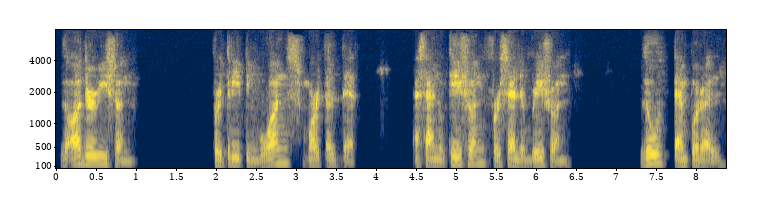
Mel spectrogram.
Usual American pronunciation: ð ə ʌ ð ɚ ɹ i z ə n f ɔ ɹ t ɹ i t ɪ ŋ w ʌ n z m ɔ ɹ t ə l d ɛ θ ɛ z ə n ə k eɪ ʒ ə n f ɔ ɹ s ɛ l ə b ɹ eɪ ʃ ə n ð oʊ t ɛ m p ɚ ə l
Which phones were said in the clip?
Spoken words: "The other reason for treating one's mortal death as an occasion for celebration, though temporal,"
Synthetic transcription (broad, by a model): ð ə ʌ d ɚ ɹ i s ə n f ɔ ɹ t ɹ i t ɪ ŋ w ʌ n s m ɔ ɹ t ə l d ɛ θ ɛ s ə n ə k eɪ ʃ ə n f ɔ ɹ s ɛ l ə b ɹ eɪ ʃ ə n ð oʊ t ɛ m p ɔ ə l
